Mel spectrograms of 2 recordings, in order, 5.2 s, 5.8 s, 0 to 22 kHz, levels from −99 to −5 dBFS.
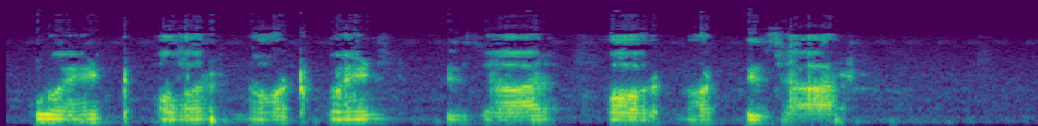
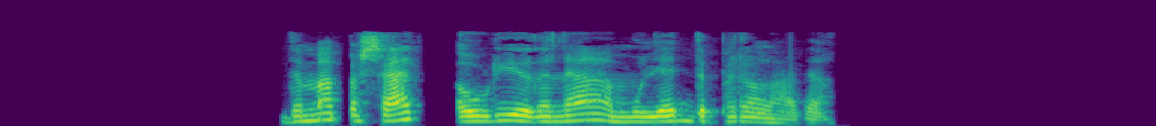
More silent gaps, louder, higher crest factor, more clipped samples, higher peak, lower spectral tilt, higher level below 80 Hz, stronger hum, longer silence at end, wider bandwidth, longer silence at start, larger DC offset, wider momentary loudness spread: second, none vs 2.12-2.27 s; about the same, -20 LUFS vs -19 LUFS; about the same, 18 dB vs 18 dB; neither; about the same, -2 dBFS vs -4 dBFS; about the same, -5.5 dB/octave vs -5.5 dB/octave; about the same, -62 dBFS vs -62 dBFS; neither; second, 0.95 s vs 1.65 s; about the same, 7.6 kHz vs 7.8 kHz; second, 0.2 s vs 1.4 s; neither; about the same, 9 LU vs 10 LU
